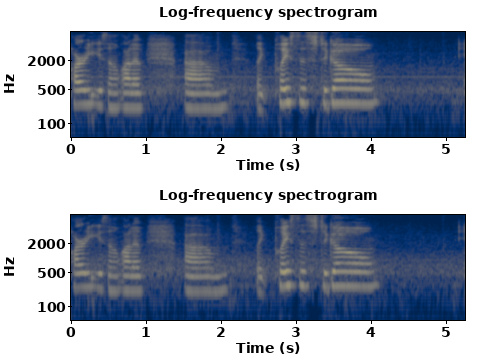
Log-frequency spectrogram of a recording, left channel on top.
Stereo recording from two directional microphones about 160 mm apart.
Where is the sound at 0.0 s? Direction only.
15° left (ahead or behind).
